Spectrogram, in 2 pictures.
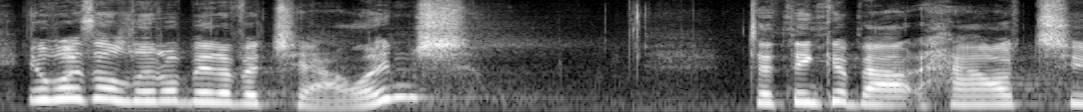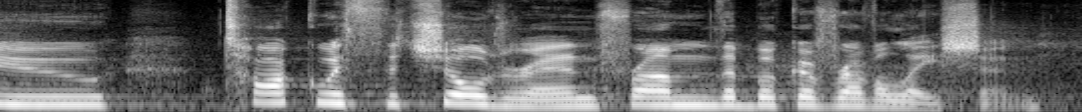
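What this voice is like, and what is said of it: Slightly hoarse, croaky voice. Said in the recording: “I have a little frog in my throat”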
